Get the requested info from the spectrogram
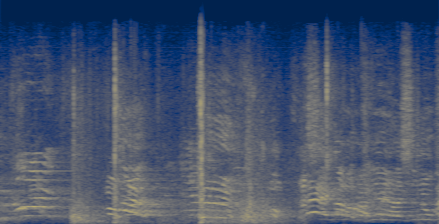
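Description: Thuds of bodies and hands hitting a wrestling ring's canvas mat during a pinfall count: a few sharp impacts, the loudest about two seconds in.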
